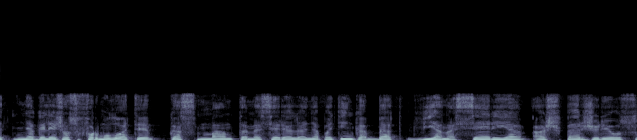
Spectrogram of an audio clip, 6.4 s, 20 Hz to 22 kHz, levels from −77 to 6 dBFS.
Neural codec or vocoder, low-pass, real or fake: none; 7.2 kHz; real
